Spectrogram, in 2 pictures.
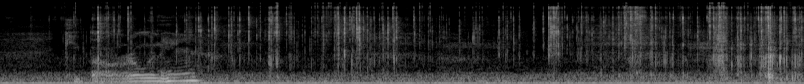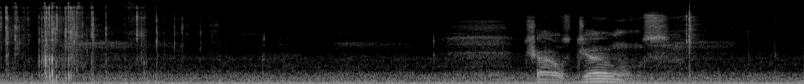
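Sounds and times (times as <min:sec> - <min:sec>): wrapper tearing and crinkling: 0:00.5 - 0:10.2.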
